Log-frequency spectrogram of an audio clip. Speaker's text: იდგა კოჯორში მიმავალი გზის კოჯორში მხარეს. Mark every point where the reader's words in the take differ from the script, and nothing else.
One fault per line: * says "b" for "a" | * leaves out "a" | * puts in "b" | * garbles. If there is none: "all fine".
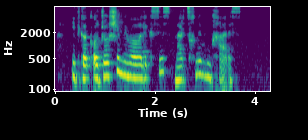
* says "მარცხნივ" for "კოჯორში"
